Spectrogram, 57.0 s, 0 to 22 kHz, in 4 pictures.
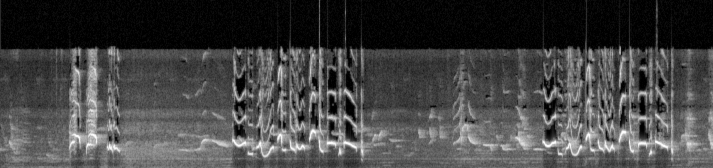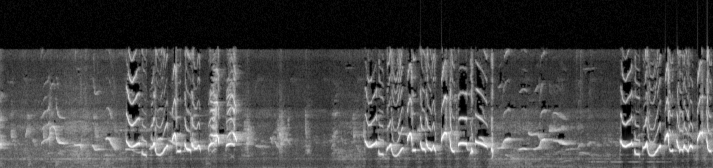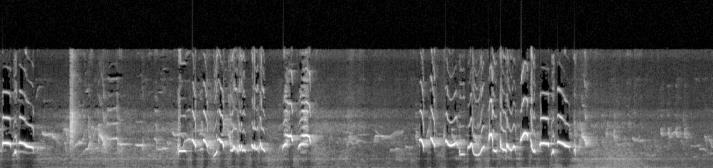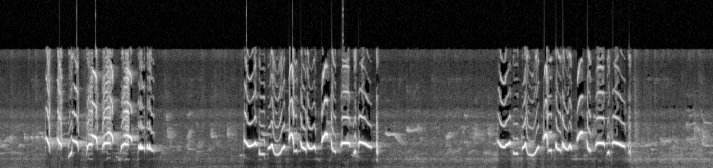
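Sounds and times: bird singing whistled phrases: 0:03.7 - 0:07.4, 0:09.1 - 0:13.5, 0:16.2 - 0:19.3, 0:21.4 - 0:34.8, 0:36.8 - 0:40.1, 0:43.6 - 0:46.1, 0:47.6 - 0:50.5, 0:52.7 - 0:55.5.

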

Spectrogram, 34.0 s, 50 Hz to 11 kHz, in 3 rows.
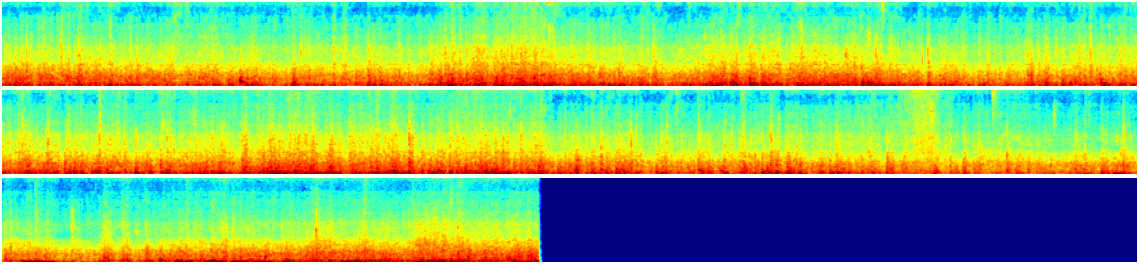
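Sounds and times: rain falling: 0:00.0 - 0:28.1
low thumps: 0:22.5 - 0:23.4.

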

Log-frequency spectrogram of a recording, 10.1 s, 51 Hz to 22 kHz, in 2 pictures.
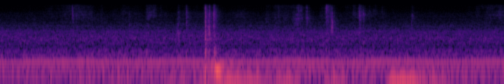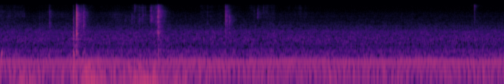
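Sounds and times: low electrical hum: 0:00.0 - 0:10.0
cards being flipped through: 0:04.9 - 0:07.8.

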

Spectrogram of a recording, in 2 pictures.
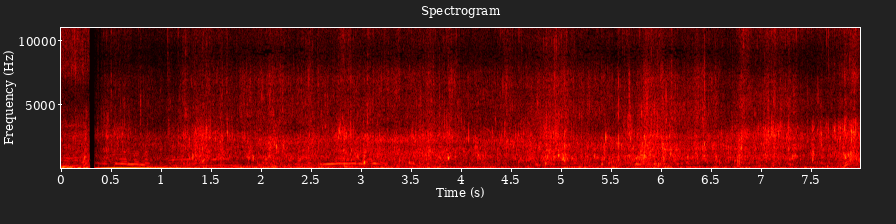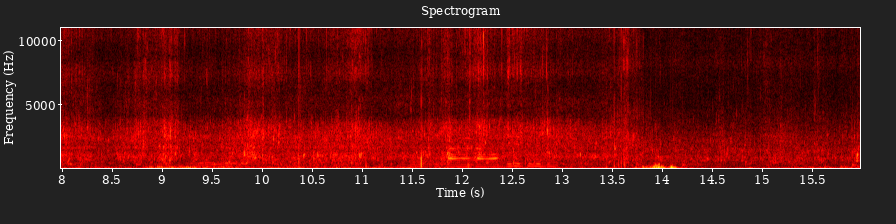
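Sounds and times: wind rumble on microphone: 0:00.0 - 0:07.0, 0:08.7 - 0:11.6, 0:13.5 - 0:14.4
water sloshing around legs: 0:00.0 - 0:15.9.

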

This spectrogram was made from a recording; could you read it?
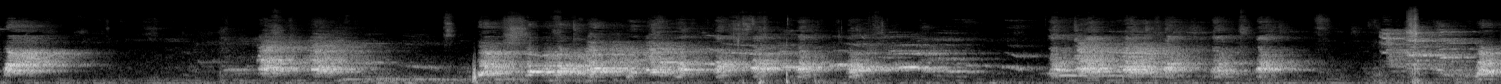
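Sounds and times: dog giving drawn-out cries: 0:02.6 - 0:12.9, 0:13.8 - 0:15.0.

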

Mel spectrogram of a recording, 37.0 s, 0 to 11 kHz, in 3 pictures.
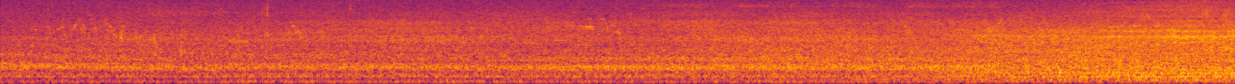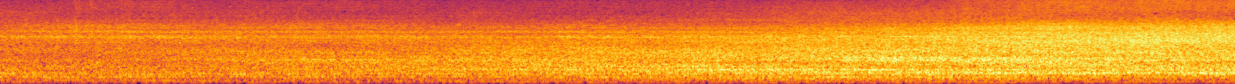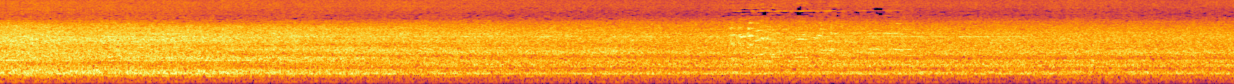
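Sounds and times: diesel locomotive engine throttling up: 0:00.0 - 0:37.0.

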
